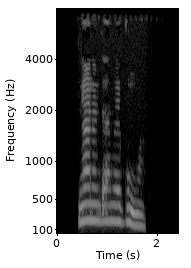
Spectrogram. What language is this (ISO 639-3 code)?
dag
